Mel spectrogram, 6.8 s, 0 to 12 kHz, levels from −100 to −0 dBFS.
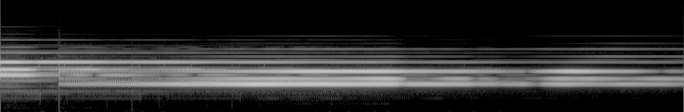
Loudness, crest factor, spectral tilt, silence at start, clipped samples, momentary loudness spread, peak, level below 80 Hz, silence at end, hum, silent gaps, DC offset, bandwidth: -27 LUFS; 14 dB; 7.5 dB/octave; 0 s; under 0.1%; 14 LU; -14 dBFS; under -90 dBFS; 0 s; none; none; under 0.1%; 3.6 kHz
